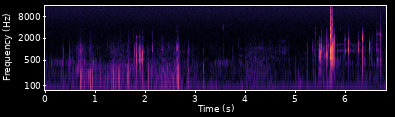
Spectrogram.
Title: Quick stomach growls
